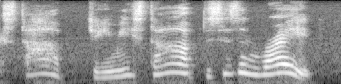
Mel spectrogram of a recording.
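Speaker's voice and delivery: hushed, high, pleading whisper. Acting out asking your brother jamie to stop, acting out a whispered plea. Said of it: "and you're whispering it too".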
